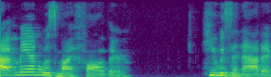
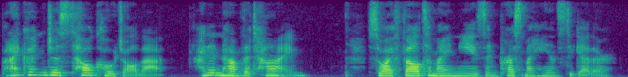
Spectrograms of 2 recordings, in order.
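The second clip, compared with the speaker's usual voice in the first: plain reading voice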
